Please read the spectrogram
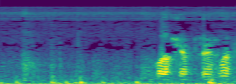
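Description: Brief speech near the end, over a few soft, irregular low thuds.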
